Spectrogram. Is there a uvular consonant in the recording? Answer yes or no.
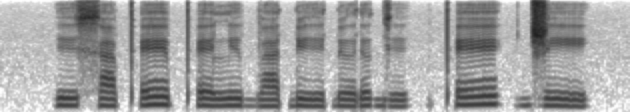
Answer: no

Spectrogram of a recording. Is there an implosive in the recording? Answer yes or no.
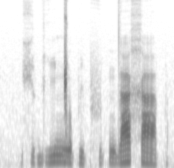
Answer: no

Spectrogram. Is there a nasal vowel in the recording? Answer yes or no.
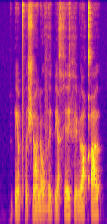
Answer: yes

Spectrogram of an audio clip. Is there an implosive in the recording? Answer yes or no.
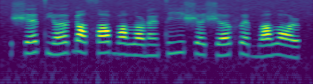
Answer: yes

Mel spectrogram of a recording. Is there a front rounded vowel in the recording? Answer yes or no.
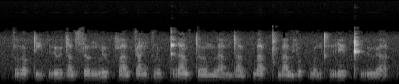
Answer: no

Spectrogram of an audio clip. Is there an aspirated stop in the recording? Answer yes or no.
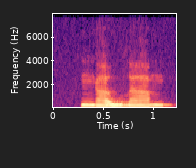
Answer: no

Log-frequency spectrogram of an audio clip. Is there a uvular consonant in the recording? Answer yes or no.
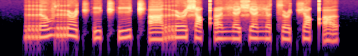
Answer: yes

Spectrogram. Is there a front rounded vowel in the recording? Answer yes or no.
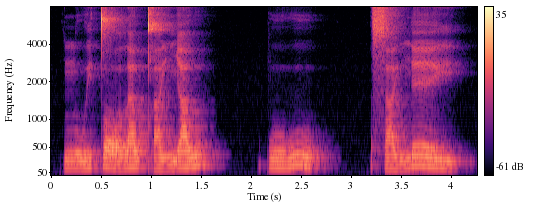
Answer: no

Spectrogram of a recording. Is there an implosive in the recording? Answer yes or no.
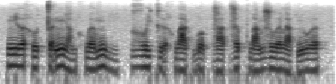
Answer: yes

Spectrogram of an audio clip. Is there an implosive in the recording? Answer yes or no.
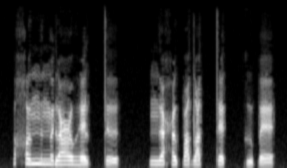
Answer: no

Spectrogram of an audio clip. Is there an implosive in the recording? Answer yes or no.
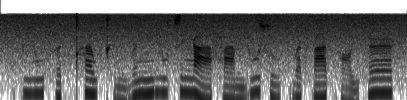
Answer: no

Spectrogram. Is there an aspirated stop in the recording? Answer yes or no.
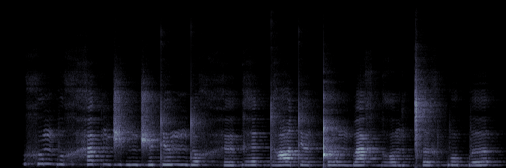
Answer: yes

